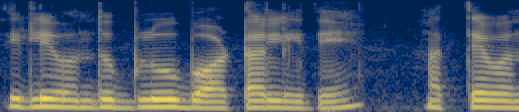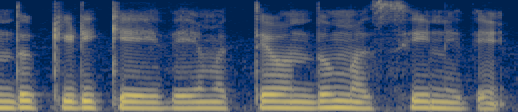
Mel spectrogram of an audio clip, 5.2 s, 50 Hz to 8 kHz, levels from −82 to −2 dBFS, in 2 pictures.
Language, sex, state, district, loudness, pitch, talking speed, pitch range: Kannada, female, Karnataka, Koppal, -19 LUFS, 175 Hz, 150 wpm, 165-185 Hz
